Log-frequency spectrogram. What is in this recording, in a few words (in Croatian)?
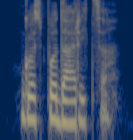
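"gospodarica", hrvatski; mreznik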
